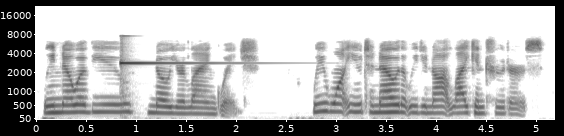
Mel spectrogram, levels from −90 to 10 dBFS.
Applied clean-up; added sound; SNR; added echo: none; Glockenspiel; -1 dB; none.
